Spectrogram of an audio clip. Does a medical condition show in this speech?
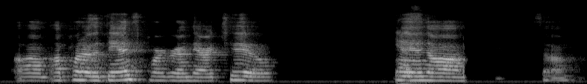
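Yes: Down syndrome.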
